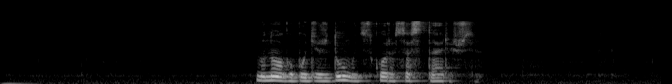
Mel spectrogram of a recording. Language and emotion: Russian, sad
